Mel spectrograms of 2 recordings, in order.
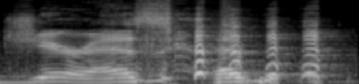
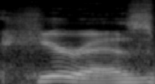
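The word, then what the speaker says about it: Jerez: uh herth yeah yeah I called it jerz it's hor yeah I I got I got grilled for that one so I could have called it like heres but I feel like that would have been worse but i i j didn't know I didn't know um like um Spain you know European Spanish was uh the Z was a th sound it isn't always I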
